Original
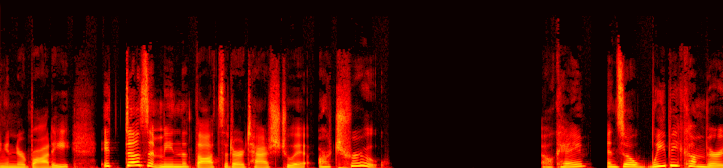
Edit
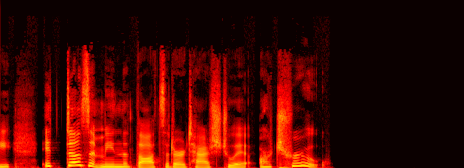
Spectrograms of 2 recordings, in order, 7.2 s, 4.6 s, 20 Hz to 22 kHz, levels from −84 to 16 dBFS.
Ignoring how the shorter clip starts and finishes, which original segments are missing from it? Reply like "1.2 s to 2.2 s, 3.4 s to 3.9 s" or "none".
none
